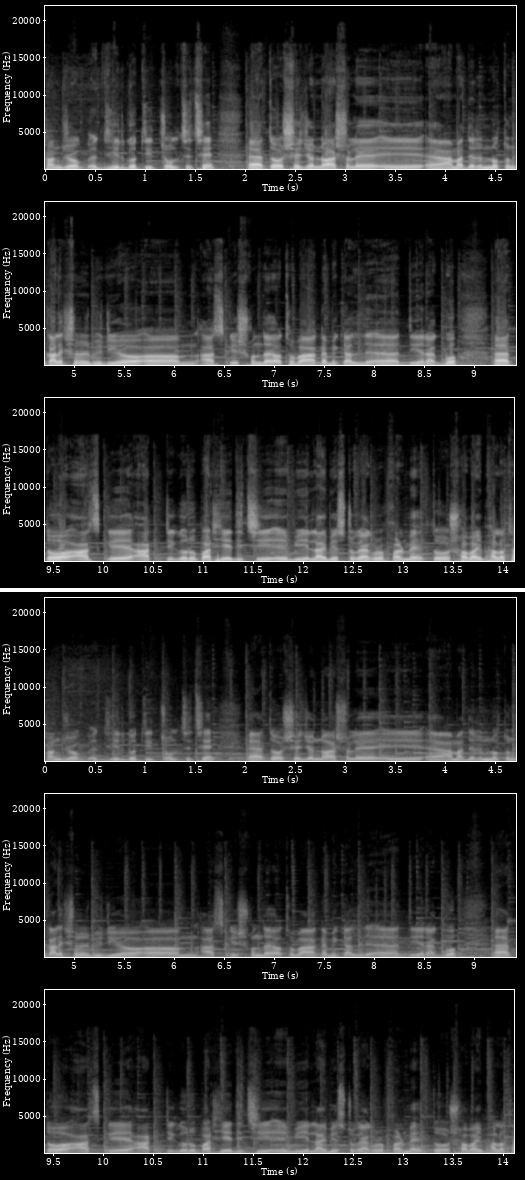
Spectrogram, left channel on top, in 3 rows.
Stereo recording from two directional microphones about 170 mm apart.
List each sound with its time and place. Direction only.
0.0 s speech: 45° left (ahead or behind)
